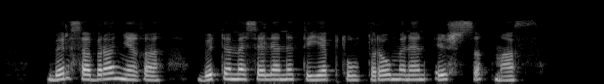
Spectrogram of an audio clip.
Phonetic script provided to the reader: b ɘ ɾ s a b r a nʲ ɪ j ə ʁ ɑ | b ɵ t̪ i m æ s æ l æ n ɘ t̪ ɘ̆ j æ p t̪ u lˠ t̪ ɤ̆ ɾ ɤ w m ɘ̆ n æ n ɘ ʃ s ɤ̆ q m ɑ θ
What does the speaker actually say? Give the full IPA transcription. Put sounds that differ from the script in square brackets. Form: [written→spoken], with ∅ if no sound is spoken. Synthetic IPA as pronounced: b ɘ ɾ s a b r a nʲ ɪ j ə ʁ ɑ | b ɵ t̪ [i→æ] m æ s æ l æ n ɘ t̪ ɘ̆ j æ p t̪ u lˠ t̪ ɤ̆ ɾ ɤ w m ɘ̆ n æ n ɘ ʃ s ɤ̆ q m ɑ θ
